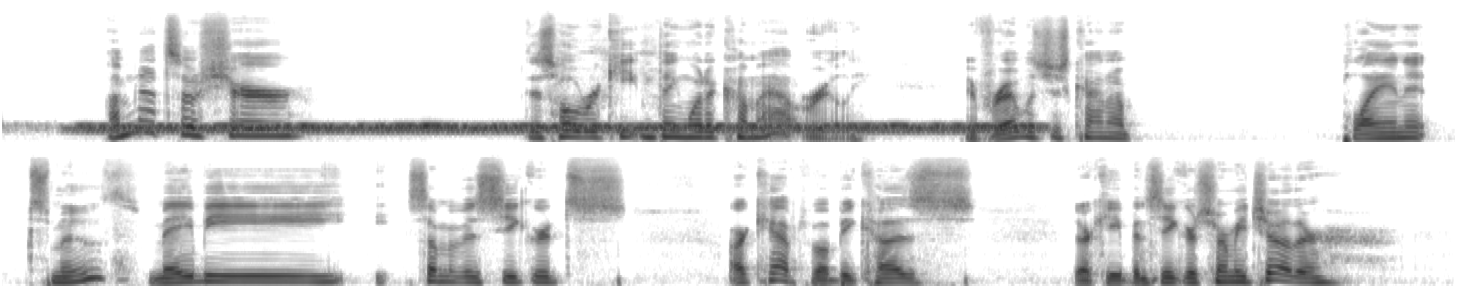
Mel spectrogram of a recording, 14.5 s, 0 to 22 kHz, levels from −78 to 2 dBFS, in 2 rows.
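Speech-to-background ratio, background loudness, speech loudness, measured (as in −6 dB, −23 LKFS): 2.5 dB, −26.0 LKFS, −23.5 LKFS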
